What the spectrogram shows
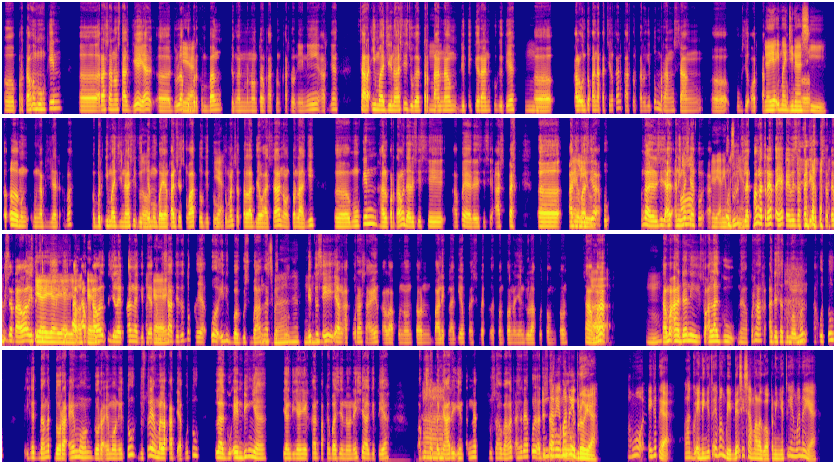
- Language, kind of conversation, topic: Indonesian, podcast, Apa acara televisi atau kartun favoritmu waktu kecil, dan kenapa kamu suka?
- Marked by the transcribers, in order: laughing while speaking: "mungkin"; in English: "Value"; laugh; laughing while speaking: "itu"; in English: "di-arc-arc"; in English: "flashback"; in English: "ending-nya"; in English: "ending"; in English: "opening-nya"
